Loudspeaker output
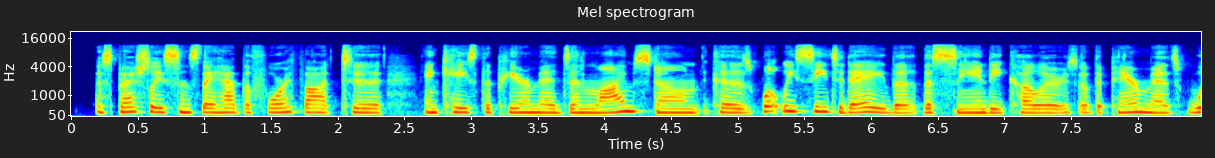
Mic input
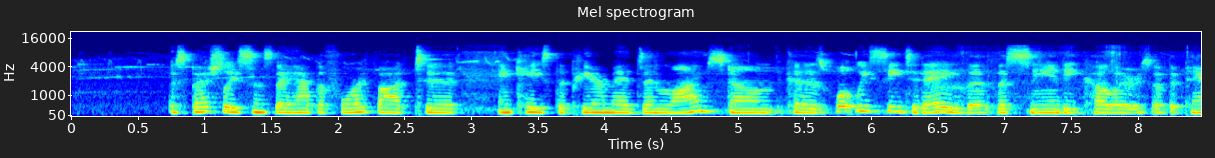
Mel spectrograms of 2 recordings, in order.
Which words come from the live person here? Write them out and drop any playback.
none

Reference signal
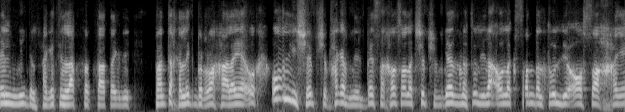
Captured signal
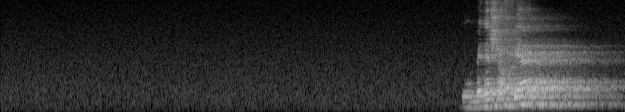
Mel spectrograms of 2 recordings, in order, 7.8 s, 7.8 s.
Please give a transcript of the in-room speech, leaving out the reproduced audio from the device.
بنشرب فيها

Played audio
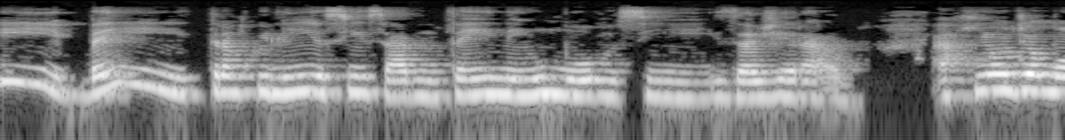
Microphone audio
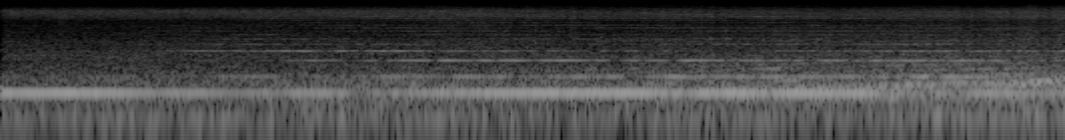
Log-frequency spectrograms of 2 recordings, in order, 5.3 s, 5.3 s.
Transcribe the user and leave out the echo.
none

